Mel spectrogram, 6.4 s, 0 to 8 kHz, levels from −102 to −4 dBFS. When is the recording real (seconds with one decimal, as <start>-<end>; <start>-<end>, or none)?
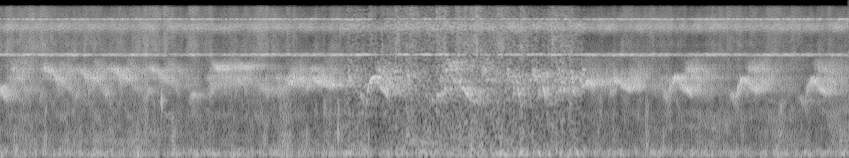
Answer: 2.6-4.4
